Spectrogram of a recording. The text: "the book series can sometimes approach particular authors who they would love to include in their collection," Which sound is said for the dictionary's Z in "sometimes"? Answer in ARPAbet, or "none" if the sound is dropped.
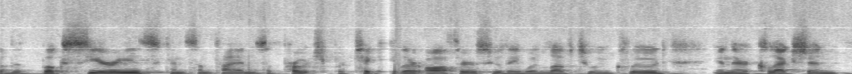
Z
